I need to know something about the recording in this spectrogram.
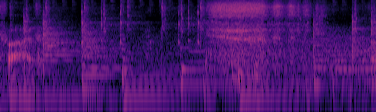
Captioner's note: chuckles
